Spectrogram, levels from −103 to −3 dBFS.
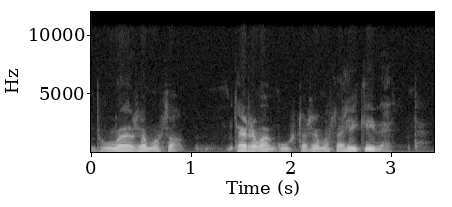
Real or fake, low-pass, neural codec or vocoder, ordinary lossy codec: real; 10.8 kHz; none; none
